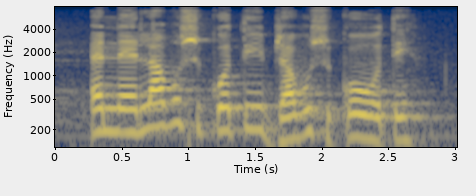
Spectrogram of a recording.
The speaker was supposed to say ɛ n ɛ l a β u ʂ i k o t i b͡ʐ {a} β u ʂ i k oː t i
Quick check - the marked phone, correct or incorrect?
correct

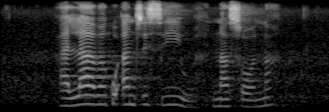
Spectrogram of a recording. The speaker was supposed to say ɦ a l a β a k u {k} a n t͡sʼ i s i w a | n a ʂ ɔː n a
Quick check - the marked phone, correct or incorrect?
incorrect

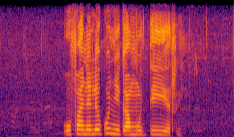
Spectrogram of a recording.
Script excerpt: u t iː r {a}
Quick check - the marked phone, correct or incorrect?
incorrect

